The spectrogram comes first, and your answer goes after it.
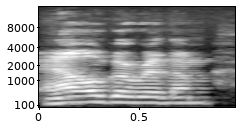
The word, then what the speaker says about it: algorithm: like Alor yeah the the sound is Alm and this is logarithm Lo yeah so the big sound is in the front algorithm logarithm lthm yeah algorithm logarithm so in the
